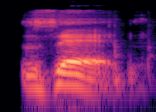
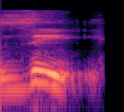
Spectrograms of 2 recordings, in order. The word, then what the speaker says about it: Z: he was on uh zed, the team that was a Z, but zed apparently is the pronunciation of it in French.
